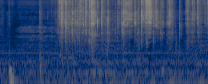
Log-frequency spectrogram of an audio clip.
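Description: Foil Pokémon booster pack wrapper crinkling and tearing as it is handled and opened, starting about a second in.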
